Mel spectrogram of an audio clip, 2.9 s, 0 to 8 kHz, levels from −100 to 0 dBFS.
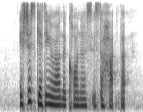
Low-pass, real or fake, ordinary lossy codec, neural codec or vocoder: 7.2 kHz; fake; none; vocoder, 22.05 kHz, 80 mel bands, WaveNeXt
